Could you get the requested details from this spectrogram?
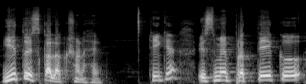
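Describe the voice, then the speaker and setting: A male teacher giving an exam-focused lesson, calling his viewers friends and children and chanting verses slowly. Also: sits high, very animated, vocal fry, a little mellow.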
